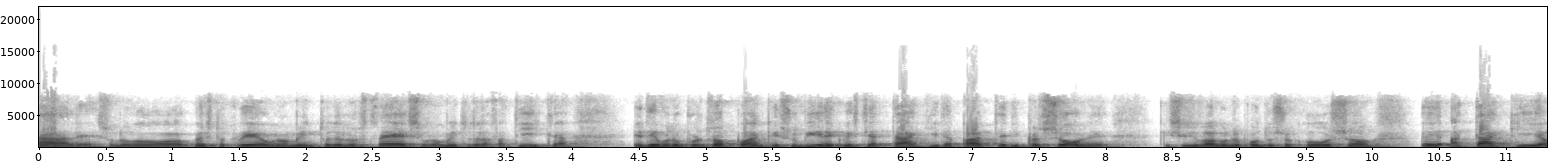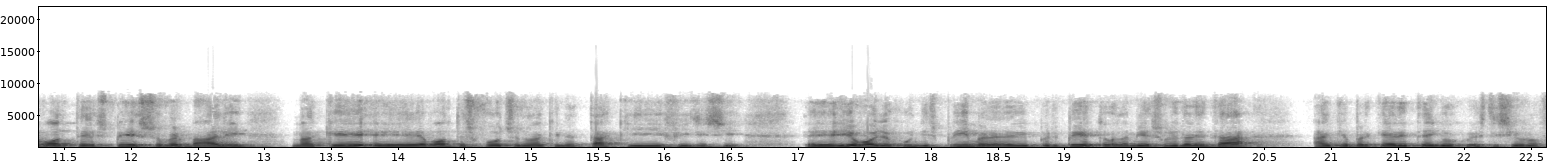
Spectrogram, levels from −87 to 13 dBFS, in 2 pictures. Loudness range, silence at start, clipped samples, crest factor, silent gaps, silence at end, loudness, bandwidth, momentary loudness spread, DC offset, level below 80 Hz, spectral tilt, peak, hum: 2 LU; 0 s; under 0.1%; 16 dB; none; 0 s; -16 LUFS; 8.4 kHz; 9 LU; under 0.1%; -60 dBFS; -7.5 dB/octave; 0 dBFS; none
